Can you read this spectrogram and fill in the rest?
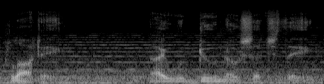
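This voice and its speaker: An actor playing a scheming old shinobi in a video game, slow and mock-courteous with a gravelly voice. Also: male voice, extremely low pitch, full character voice. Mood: sly menace. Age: older. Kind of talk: dramatic video game acting. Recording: music behind the voice.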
